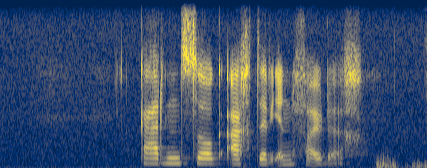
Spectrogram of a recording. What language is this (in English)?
Afrikaans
